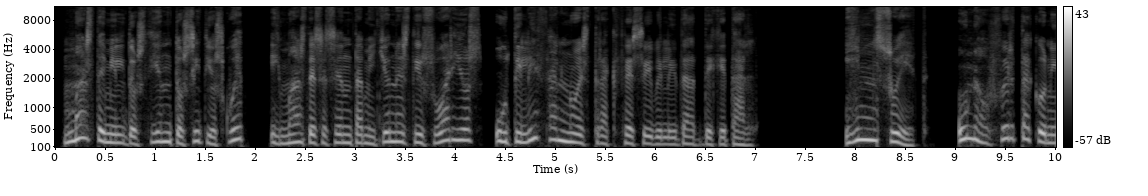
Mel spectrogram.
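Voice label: Spanish Spain female narrative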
